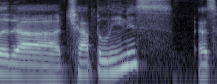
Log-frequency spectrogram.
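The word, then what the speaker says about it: chapulín: you cook it up they call it uh chapolin that's how you say it I would do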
